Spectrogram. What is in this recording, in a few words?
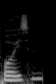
"poison", dutch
